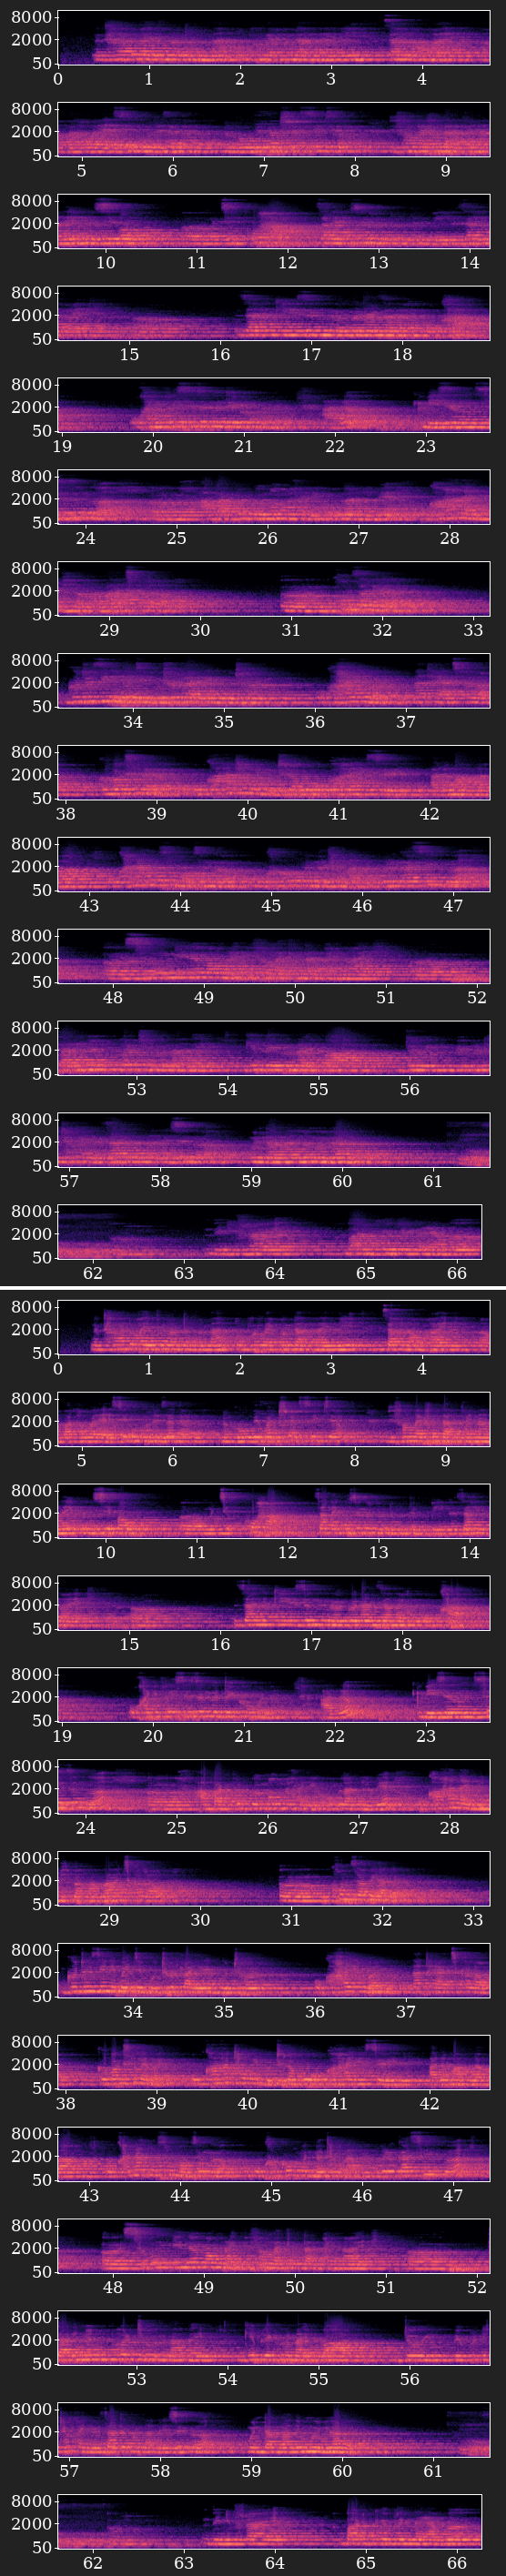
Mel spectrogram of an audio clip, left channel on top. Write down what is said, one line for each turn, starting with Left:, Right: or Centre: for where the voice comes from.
Right: नोंथाङा दहाय बुंलांदोंमोन ना दंफां लाइफां दाननायनि जाहोनावहाय ओ बारहावाया एसे गुबुंले जादों। नंगौ बे
Left: औ
Right: बाथ्राया सैथो। बिफां लाइफां दानफायनानै मोनसेबाव ओ मोनसे खहा जानायखौ जोङो नुनो मोनदों। बेनो जाहैबाय ओ जानखि जोंनो गोनां जानाय अखा अखानिफ्रायसो
Left: नंगौ
Right: जोङो खौ मोनो आरो बेजोंसो जोङो ओ आबादफोरबो मावनो हायो अब्ला नैबे अखा हानायनि बिबाङाबो आथिखालाव ओ खम जाबाय आरो गोदो जेरैबायदि
Left: औ नंगौ
Right: बोथोर लायै बो थोर अखा हायोमोन। नाथाय आथिखालाव गोबां सोलायबाय अखा हाथावै बोथोरावबो अखा हायोसै आरो माब्लाबा अखा नांगौ समाव जोङो अखाखौ मोननो थांला बेफोरो गासैबो ओ सुबुंनिनो मावनाय बिफां लाइफां दान फायनाय ओ दारिमिनफोर दिहुननानै गेब्रें होनाय बार, दै बेफोरनि थाखायनो जादों होननानै जोङो मोनदांनानै मोनो आरो
Left: औ नंगौ।
Right: ओं बेनिफ्राय बार गोेब्रेंनायाबो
